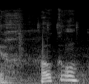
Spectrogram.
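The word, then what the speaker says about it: Hochul: What do you New Yorkers think of how Mayor Eric Adams and Governor Kathy Hokll yes? Yes, you pronounced IT RIGHT.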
